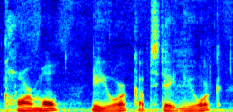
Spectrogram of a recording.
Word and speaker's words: Carmel: I grew up in a small town called Carmel, New York, upstate New York. Oh, I've heard of that. Carmel? And Carmel, it's pronounced Carmel.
